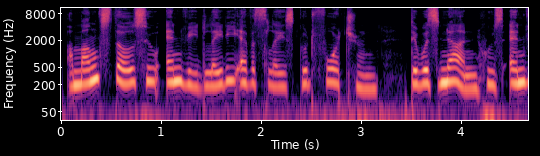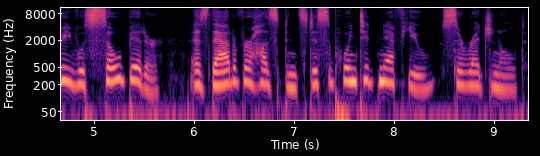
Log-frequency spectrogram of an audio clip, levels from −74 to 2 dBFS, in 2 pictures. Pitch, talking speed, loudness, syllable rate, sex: 205 Hz, 160 wpm, -19 LUFS, 5.1 syllables/s, female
